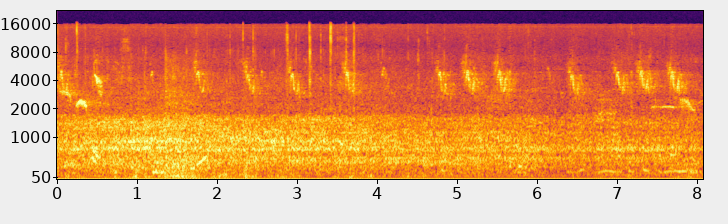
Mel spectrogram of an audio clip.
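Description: Small birds chirping, many short high calls that sweep downward, over a faint steady outdoor background noise.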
